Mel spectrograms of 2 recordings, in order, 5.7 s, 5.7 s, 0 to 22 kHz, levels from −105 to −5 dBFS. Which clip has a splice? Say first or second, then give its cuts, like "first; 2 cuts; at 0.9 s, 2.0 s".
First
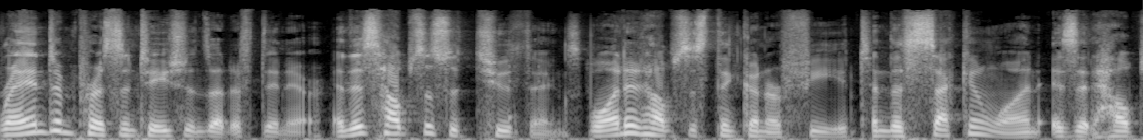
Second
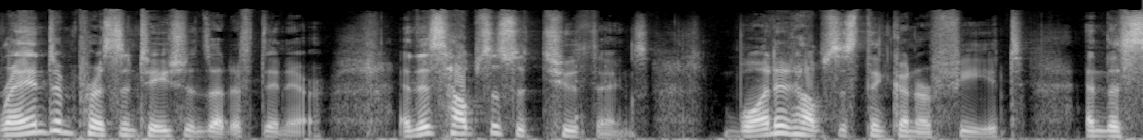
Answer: first; 3 cuts; at 1.5 s, 2.7 s, 4.2 s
